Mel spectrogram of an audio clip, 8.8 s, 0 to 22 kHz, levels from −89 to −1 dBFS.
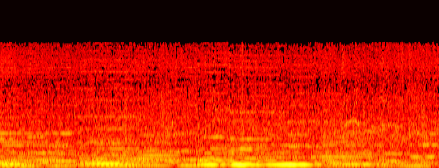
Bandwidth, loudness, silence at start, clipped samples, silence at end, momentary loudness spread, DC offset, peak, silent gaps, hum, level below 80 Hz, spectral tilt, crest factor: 8 kHz; -29 LUFS; 0 s; under 0.1%; 0 s; 8 LU; under 0.1%; -14 dBFS; none; none; -40 dBFS; -6 dB/octave; 14 dB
